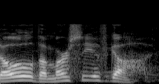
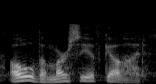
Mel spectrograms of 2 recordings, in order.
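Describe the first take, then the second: First: Said in the usual way. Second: Tender awe. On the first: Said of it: "I said". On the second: Real, not acted. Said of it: "I said, "Oh, the mercy of God".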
